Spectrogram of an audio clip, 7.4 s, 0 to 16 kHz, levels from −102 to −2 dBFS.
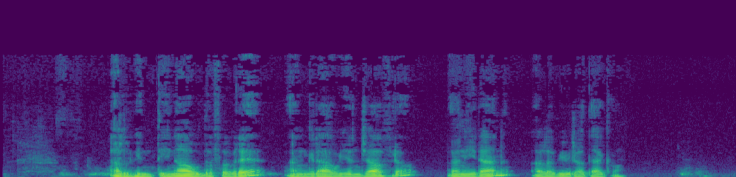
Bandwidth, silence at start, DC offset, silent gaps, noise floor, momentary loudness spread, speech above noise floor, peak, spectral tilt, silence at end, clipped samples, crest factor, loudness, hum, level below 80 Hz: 7.2 kHz; 0.9 s; under 0.1%; none; -69 dBFS; 10 LU; 47 dB; -2 dBFS; -10 dB/octave; 1.1 s; under 0.1%; 20 dB; -23 LUFS; none; -40 dBFS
